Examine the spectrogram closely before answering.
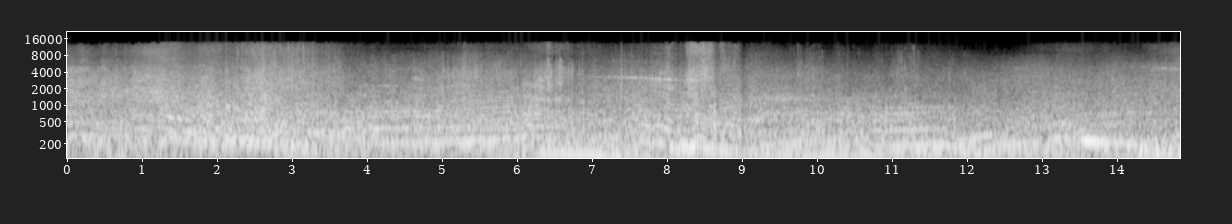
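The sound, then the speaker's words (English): Classic Le Mans racing cars, including a Jaguar D-type and an Aston, pass at racing speed. Loud, continuous engine roar with several overlapping engine notes that rise and fall as the cars change gear and go by. “The Le Mans legends are coming round again, at racing speed this time.”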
